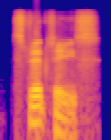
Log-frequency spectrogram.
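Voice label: "striptease", British English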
